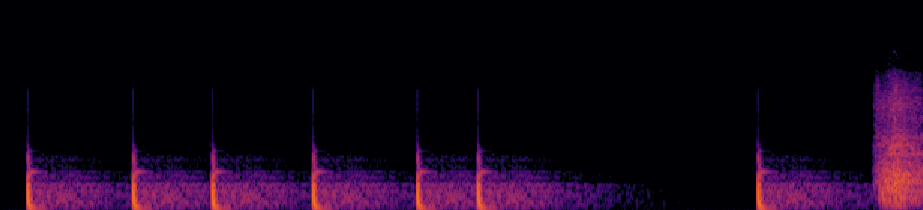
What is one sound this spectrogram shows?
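Short soft menu clicks tick at a steady pace.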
